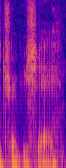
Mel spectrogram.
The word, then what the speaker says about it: trebuchet: That is the French pronunciation. But if you look it up in Oxford's English Dictionary, the anglicized version is trebuchet.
